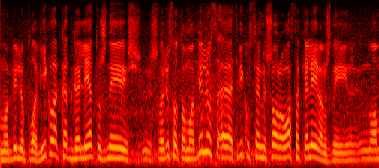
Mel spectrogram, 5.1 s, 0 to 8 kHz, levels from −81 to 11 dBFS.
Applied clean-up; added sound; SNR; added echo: none; none; none; none.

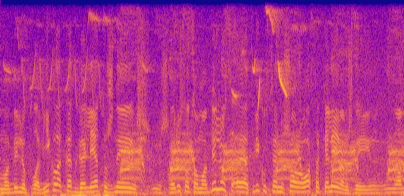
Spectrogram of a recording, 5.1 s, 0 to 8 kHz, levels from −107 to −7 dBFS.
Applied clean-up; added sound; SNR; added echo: none; Crow; 4 dB; none.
